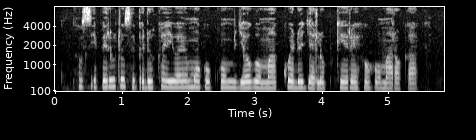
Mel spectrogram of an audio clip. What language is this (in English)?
Luo (Kenya and Tanzania)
